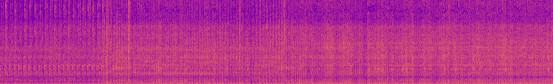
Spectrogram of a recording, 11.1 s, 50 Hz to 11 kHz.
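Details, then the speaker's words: Cagiva 750 Elefant V-twin (Ducati engine) idling after a bad wiring connection was fixed by moving the cables; both cylinders firing again, slightly uneven at first then settling into a steady, even loping beat. "Does run on both cylinders again."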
